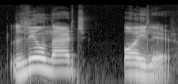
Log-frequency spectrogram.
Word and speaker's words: Leonhard Euler: Leonhard Euler.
